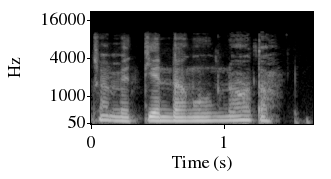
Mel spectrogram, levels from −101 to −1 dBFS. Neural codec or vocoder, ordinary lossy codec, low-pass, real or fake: vocoder, 44.1 kHz, 128 mel bands every 512 samples, BigVGAN v2; Opus, 24 kbps; 9.9 kHz; fake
